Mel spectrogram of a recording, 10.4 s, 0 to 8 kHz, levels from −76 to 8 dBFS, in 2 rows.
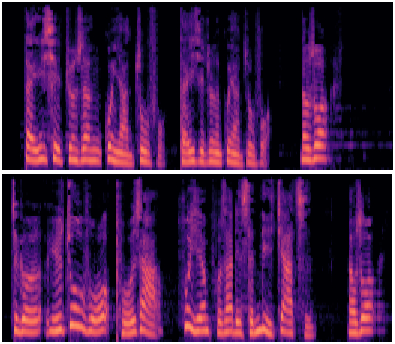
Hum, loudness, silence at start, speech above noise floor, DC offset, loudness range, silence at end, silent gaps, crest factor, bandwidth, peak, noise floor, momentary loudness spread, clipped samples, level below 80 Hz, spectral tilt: none; -19 LUFS; 0.3 s; 47 dB; under 0.1%; 4 LU; 0.15 s; 3.61-3.68 s; 14 dB; 7.4 kHz; -6 dBFS; -65 dBFS; 9 LU; under 0.1%; -62 dBFS; -6 dB/octave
